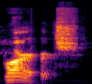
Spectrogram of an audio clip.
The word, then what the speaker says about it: Baertsch: bar or it's barch it's like bar it's easier than it looks now we were in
